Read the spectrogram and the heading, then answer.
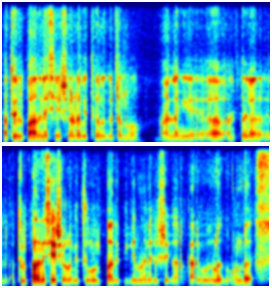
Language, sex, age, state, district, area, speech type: Malayalam, male, 30-45, Kerala, Idukki, rural, spontaneous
